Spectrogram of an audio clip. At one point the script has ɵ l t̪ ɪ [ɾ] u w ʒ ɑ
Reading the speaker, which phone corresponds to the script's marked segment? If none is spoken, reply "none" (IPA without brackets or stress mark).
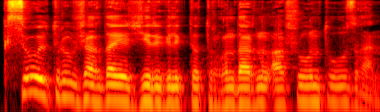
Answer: ɾ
